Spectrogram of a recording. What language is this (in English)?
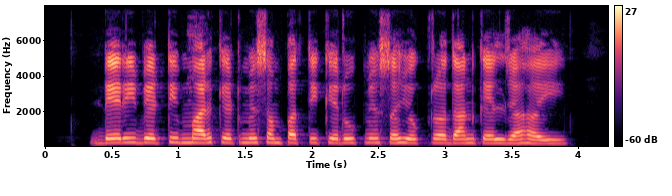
Magahi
